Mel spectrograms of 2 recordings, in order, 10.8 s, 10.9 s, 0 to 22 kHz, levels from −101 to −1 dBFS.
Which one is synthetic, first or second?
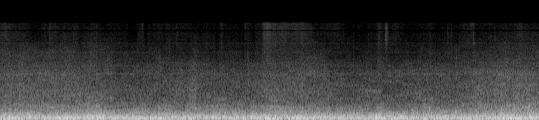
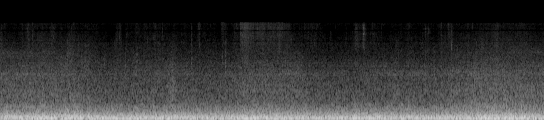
first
